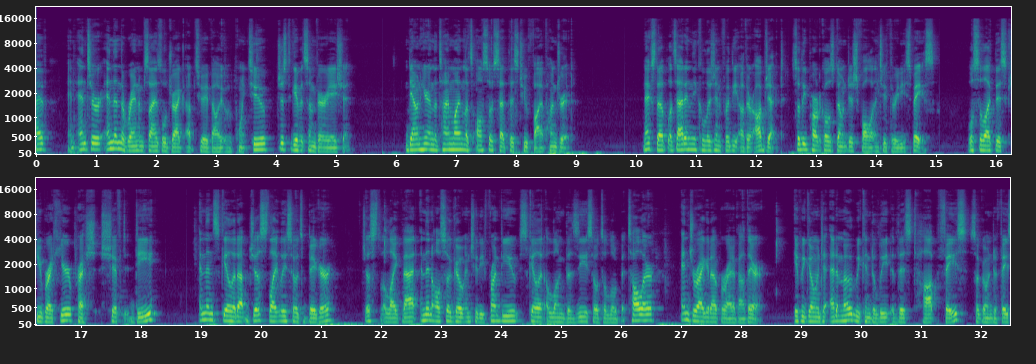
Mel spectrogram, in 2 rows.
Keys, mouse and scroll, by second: 2.0-3.6 drag, 3.6-5.7 middle drag, 5.7 space, 6.3-7.5 drag, 7.5 KP_0, 8.7 space, 9.5 scroll down 3, 9.8-11.3 middle drag, 12.4 shift+a, 13.9 shift+a, 15.5 click, 16.8 shift+d, 18.0 KP_7, 18.8 s, 20.7 s, 22.0-23.0 middle drag, 23.0 KP_1, 23.8 scroll up 2, 24.2 s, 26.5 g, 28.3 scroll down 3, 28.5-29.1 middle drag, 29.1 scroll up 4, 29.3 Tab, 30.1 3, 30.7 click, 31.3 scroll down 2.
